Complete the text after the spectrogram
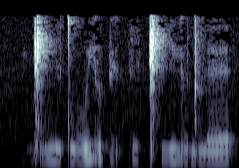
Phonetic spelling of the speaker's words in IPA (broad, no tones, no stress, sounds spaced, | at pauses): ɡ͡ǁ ɘ n i t w o j ɘ pʲ ɘ k i ǁʰ i j ɘ d ŋ ɛ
